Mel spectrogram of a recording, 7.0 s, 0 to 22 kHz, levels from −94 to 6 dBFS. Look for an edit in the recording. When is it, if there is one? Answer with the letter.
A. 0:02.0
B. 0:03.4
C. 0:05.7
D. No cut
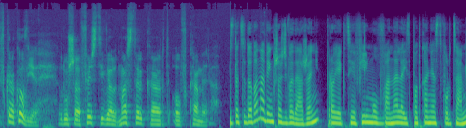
C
